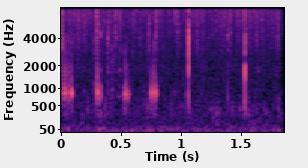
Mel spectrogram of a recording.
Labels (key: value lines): label: biophony, grazing
recorder: SoundTrap 600 or HydroMoth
